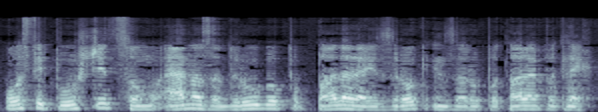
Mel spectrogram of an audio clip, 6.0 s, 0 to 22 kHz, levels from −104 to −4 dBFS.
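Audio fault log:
throughout, HE-AAC compression: the speech has no content above about 11.5 kHz, and the treble that remains sounds synthetic, with gritty, lispy s sounds. This is likely spectral band replication rebuilding the upper band from copied lower bands, with heavy damage consistent with roughly 12 kbps.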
